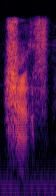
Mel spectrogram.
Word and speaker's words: half: word is right here half that L is silent half half good one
